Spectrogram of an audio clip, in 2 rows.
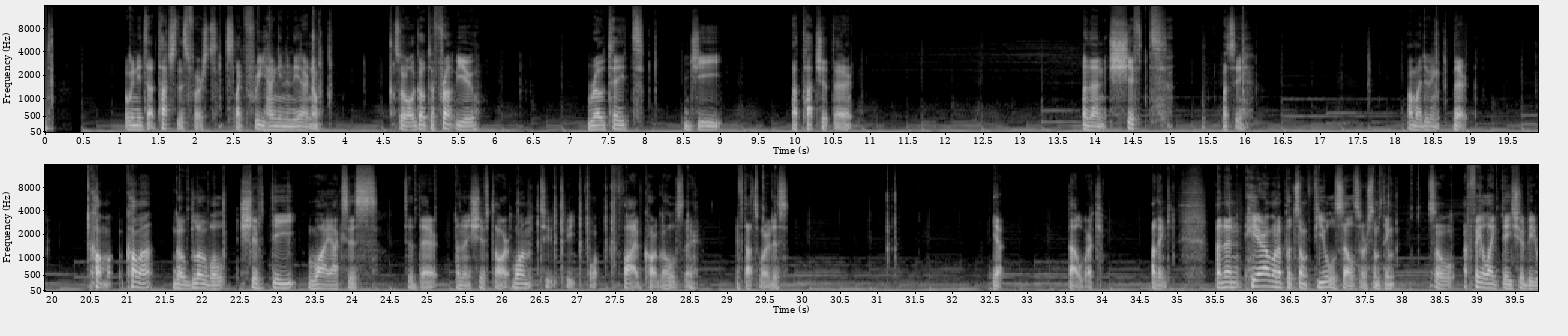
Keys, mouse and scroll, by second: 0.9 middle click, 2.1 g, 3.5 ctrl+z, 4.1 KP_1, 6.1 r, 7.9 g, 9.6-10.9 middle drag, 11.3 middle click, 12.2 middle click, 13.2 middle click, 14.4 middle click, 15.7 KP_3, 17.5 KP_1, 18.3 KP_3, 19.3 shift+middle click, 20.3 ,, 22.5 shift+d, 25.1 middle click, 26.1 shift+r, 26.5 shift+r, 26.9 shift+r, 27.1 shift+r, 27.4 middle click, 28.2 middle click, 29.1 click, 29.4-30.7 middle drag, 30.9 Tab, 31.5-33.6 middle drag, 34.7 middle click, 35.5 shift+middle click, 35.9 middle click, 36.6 middle click, 37.7 Tab, 38.4 middle click, 38.9 Tab, 39.2 middle click, 39.7 Tab.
